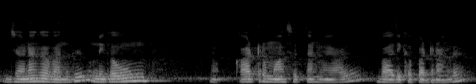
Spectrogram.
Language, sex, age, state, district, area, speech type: Tamil, male, 18-30, Tamil Nadu, Salem, urban, spontaneous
